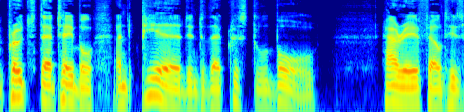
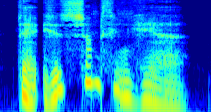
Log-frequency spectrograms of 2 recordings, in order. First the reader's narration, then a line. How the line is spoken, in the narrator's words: Professor Trelawney whispered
